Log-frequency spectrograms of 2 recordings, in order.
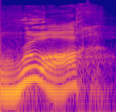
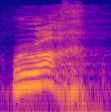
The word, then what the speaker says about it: ruach: Well, ruach means breath in the Hebrew, and that's because if you say it right, you can actually hear the breath. Ruach.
